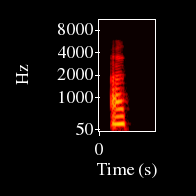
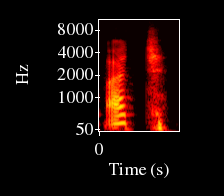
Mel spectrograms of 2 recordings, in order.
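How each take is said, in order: First: The final t has a slight hiss. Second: The final t has a strong hiss. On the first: The speaker calls it right. "dia at sedikit" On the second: The speaker calls it wrong. "tidak terlalu ac"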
